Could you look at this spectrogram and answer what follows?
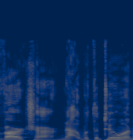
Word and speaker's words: VARCHAR: now let's talk about varchar' or ver care depending on your dialect I say varchar' but some people say ver care that's fine rhymes with Care Bear right so here what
